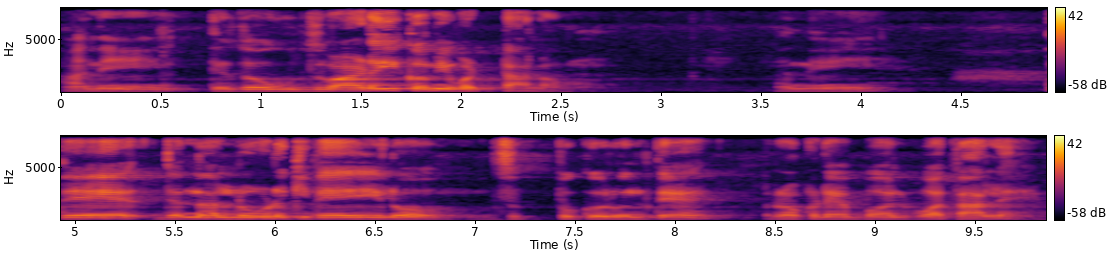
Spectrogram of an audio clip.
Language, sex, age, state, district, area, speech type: Goan Konkani, male, 30-45, Goa, Canacona, rural, spontaneous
